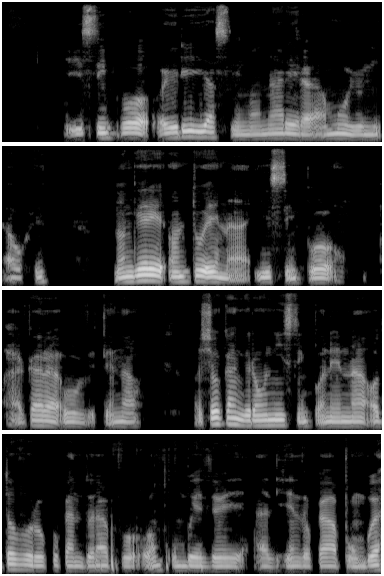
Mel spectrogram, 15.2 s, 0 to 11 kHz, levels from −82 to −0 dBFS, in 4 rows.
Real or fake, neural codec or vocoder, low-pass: real; none; 9.9 kHz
